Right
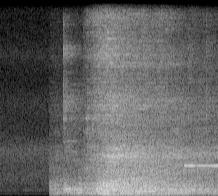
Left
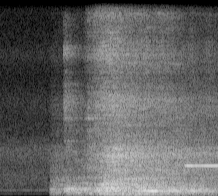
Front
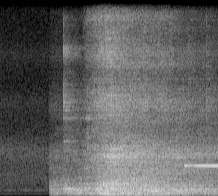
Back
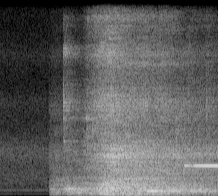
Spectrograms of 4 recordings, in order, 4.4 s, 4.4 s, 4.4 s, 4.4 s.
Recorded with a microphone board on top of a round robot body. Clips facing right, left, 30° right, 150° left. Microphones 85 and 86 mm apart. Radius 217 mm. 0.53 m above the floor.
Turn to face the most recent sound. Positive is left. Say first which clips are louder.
# left 1 dB, front 2 dB
turn(degrees=-95)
